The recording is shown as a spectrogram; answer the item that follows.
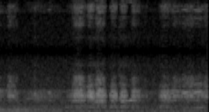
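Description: Faint scraping hiss of a snowboard sliding over snow, coming and going in short patches.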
